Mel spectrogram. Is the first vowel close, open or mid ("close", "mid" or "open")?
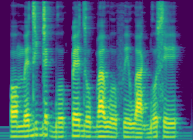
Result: mid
